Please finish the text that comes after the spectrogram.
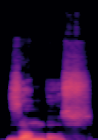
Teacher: Then this vowel in the first syllable lost its lip rounding and took a lower tongue position, jambos, and this first consonant turned into a normal sibilant fricative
